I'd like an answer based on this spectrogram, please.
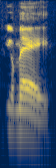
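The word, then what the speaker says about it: Ja'mie: Spelled Jamie, pronounced Jamie.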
